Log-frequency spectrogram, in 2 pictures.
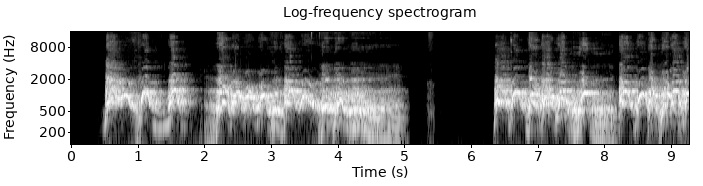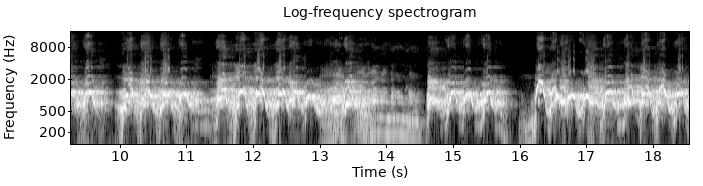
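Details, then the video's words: Several dogs bark in a dense, almost unbroken stream of sharp, overlapping barks, pausing briefly around five seconds before the chorus resumes just as loud. "dogs barking"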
